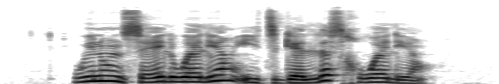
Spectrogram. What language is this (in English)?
Kabyle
